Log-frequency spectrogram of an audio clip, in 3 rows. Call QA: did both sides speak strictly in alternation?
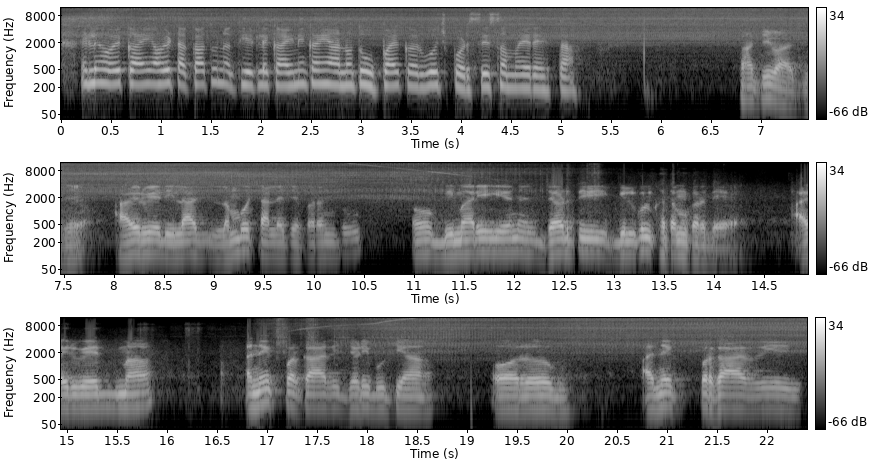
Yes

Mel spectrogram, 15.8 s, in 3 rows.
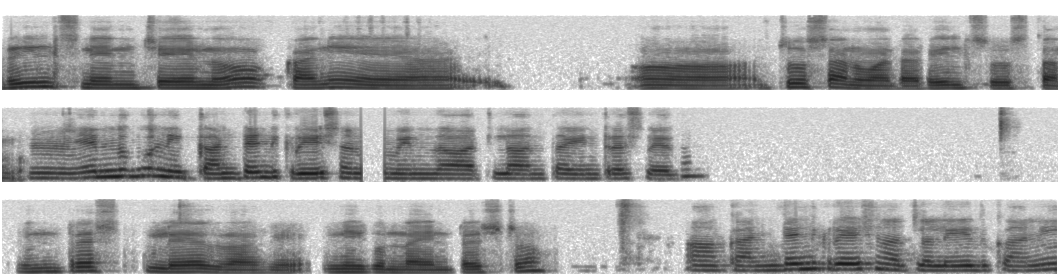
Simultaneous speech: No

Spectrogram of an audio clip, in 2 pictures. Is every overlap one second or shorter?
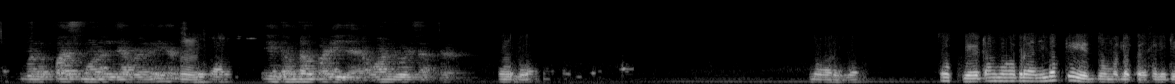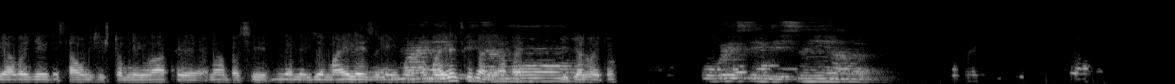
No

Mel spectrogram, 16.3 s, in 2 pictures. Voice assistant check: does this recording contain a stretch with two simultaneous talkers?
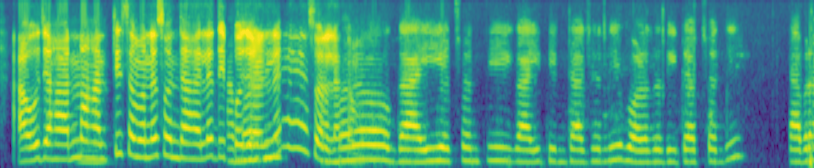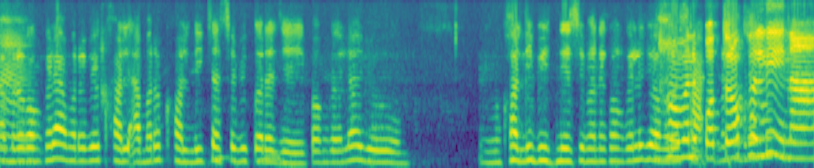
Yes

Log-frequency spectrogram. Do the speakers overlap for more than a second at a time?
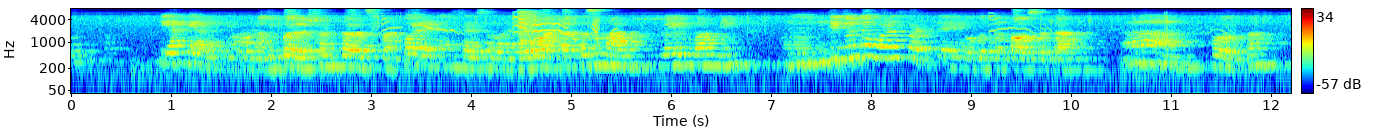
No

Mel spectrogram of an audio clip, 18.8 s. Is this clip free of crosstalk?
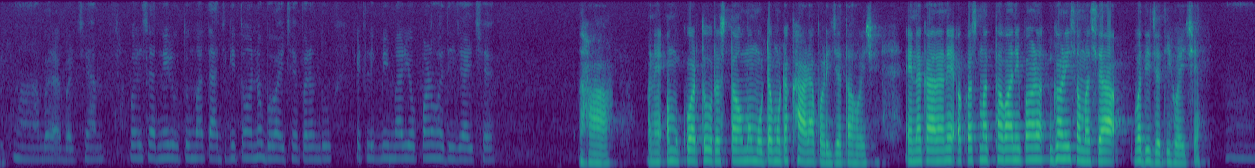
Yes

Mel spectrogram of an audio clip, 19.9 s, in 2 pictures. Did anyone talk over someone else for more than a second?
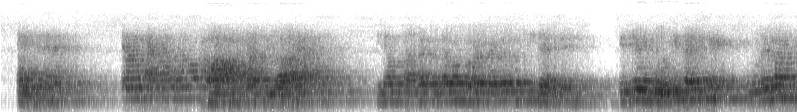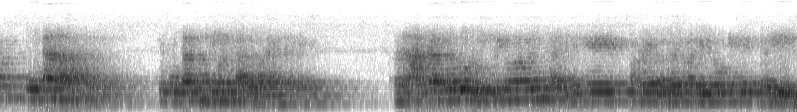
Yes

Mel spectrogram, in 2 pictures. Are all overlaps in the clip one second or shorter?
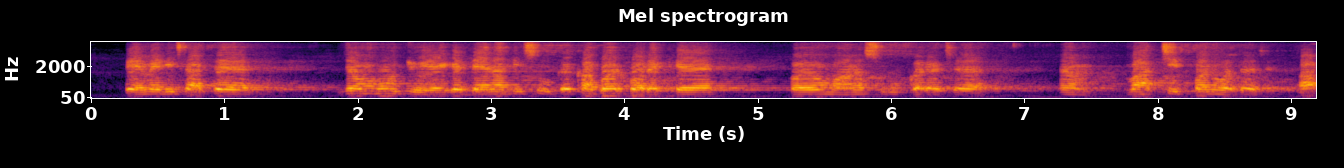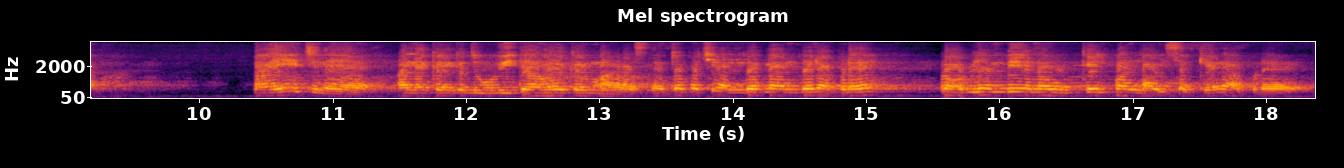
Yes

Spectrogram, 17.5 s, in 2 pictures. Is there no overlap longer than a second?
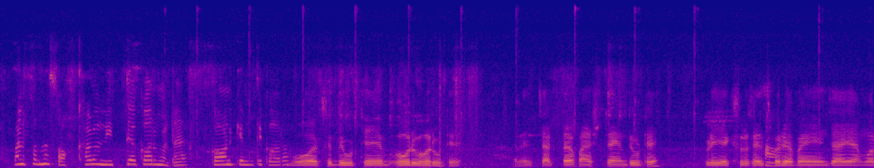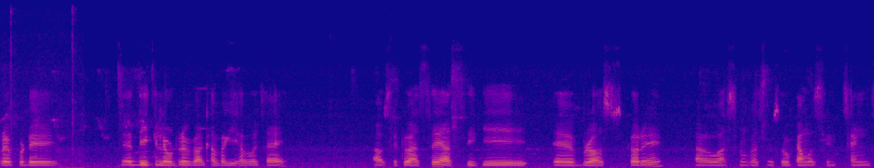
Yes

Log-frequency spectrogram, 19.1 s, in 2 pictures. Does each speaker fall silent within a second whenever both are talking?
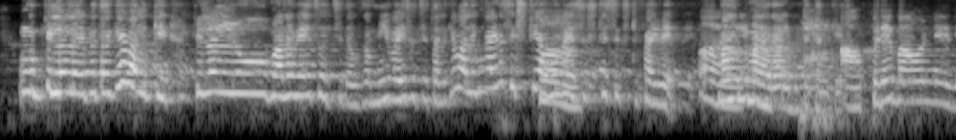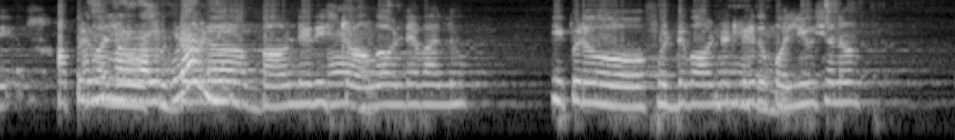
No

